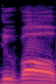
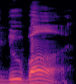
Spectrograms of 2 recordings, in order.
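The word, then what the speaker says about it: Dubón: We say it like Duvall, but we say Dubon.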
